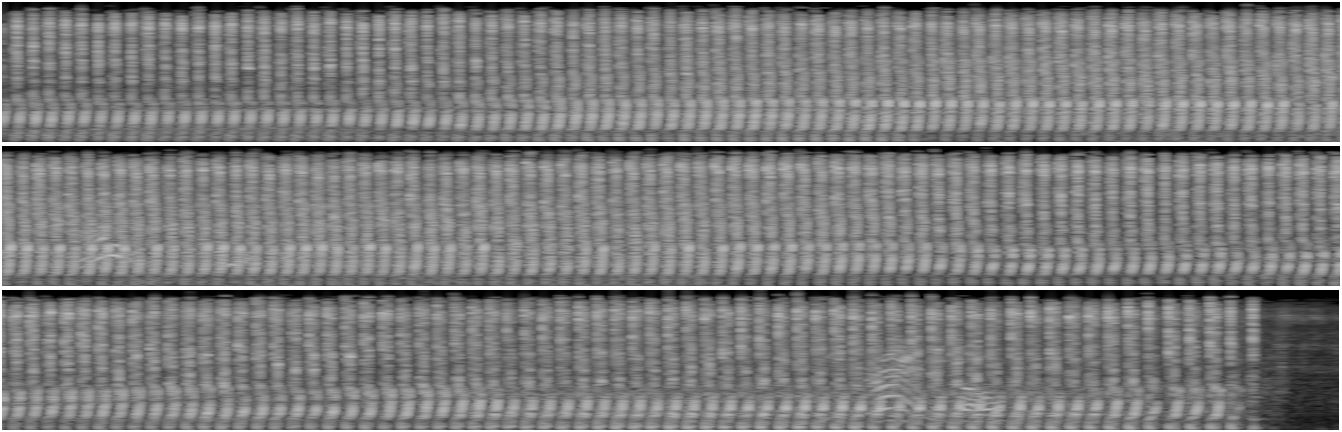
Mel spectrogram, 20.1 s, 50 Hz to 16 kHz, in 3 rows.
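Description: Honda CB450 air-cooled parallel-twin engine running with no exhaust pipes fitted: a loud, rapid popping straight from the open exhaust ports. It cuts out suddenly near the end as the fuel primed into the carbs with a squeeze bottle runs out.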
